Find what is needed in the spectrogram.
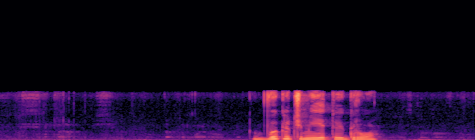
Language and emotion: Russian, neutral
